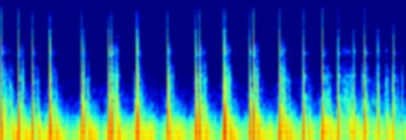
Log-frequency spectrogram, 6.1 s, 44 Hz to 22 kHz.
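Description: Fingertips tap and rub the small, hollow metal grilles of the microphone capsules on a recorder. There are 19 quick, dull, low thumps at a steady pace, with soft rubbing between them. Each tap dies away almost at once.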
